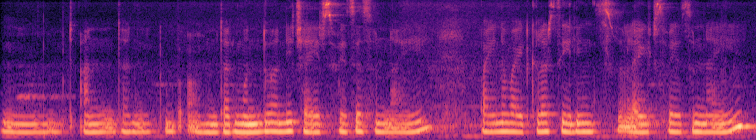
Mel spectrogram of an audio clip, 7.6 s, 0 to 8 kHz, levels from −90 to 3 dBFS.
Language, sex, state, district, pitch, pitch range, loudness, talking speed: Telugu, female, Andhra Pradesh, Visakhapatnam, 180 Hz, 175-185 Hz, -16 LUFS, 110 wpm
